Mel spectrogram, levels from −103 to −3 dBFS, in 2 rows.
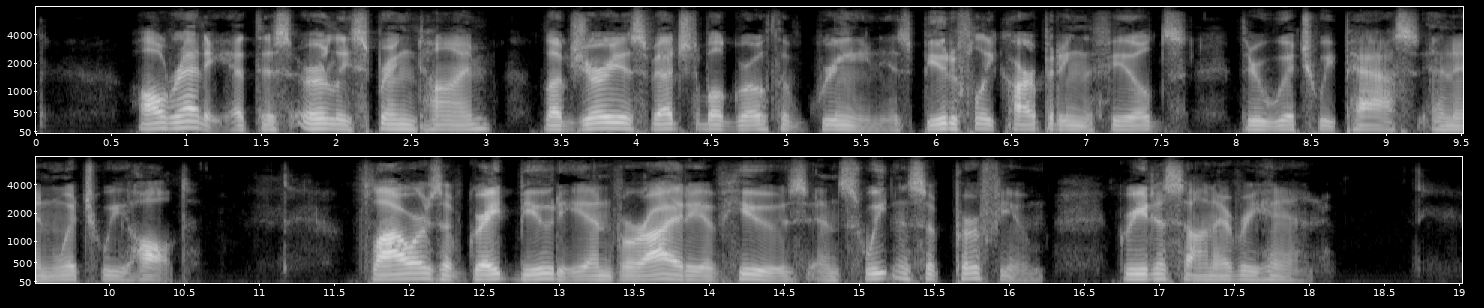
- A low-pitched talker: Yes, low, 105 Hz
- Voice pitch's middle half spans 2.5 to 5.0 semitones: Yes, average, 3.4 semitones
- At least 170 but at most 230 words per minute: No, slow, 135 wpm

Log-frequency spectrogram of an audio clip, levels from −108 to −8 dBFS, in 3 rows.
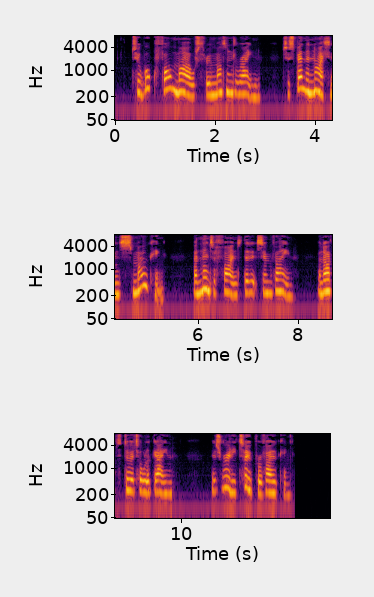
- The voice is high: Yes, high, 245 Hz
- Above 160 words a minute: No, average, 150 wpm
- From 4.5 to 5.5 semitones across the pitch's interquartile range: No, average, 3.1 semitones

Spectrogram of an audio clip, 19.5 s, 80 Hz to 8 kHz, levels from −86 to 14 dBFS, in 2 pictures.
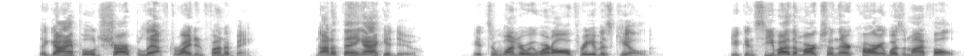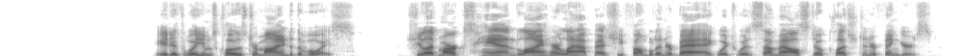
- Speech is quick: Yes, fast, 215 wpm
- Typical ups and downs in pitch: No, wide, 5.7 semitones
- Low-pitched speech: Yes, low, 130 Hz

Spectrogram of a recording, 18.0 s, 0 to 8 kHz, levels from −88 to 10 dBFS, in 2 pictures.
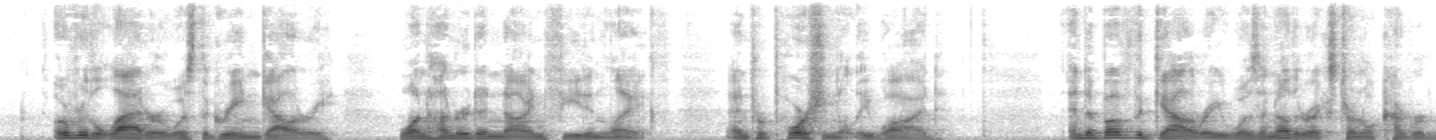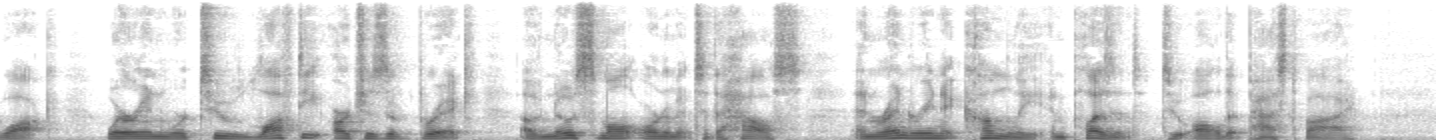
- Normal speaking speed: Yes, average, 170 wpm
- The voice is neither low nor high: No, low, 110 Hz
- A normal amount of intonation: Yes, average, 4.5 semitones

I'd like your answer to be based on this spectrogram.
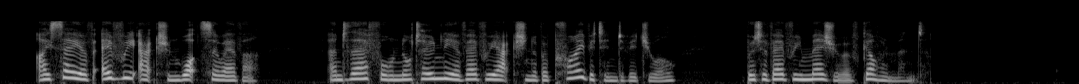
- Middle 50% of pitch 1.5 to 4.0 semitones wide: Yes, average, 3.7 semitones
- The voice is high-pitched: Yes, high, 220 Hz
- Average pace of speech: No, slow, 130 wpm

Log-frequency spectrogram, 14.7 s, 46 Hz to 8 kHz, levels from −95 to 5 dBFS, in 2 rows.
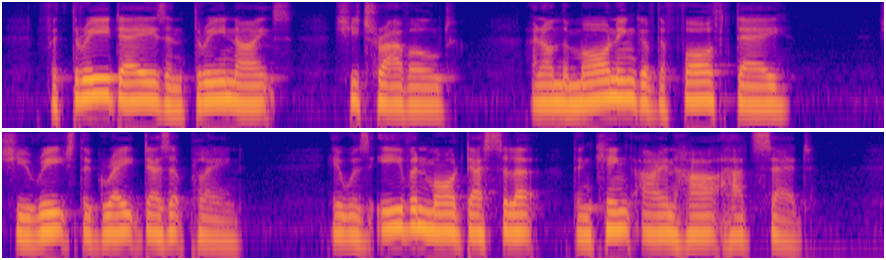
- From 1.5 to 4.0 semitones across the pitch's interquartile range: Yes, average, 3.2 semitones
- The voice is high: No, low, 135 Hz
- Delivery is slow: Yes, slow, 130 wpm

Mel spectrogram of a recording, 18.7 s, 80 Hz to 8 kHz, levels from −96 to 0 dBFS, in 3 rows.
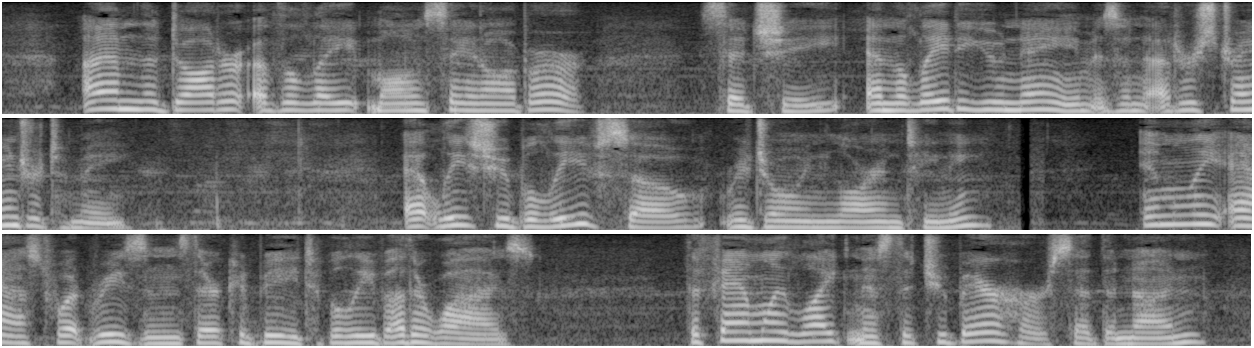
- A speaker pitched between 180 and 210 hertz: Yes, medium, 185 Hz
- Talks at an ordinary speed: Yes, average, 160 wpm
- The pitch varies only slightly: No, average, 3.8 semitones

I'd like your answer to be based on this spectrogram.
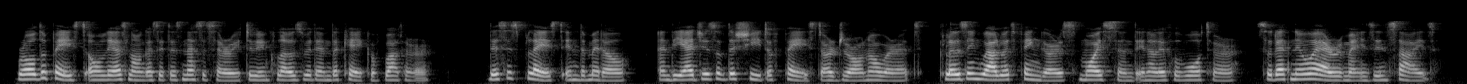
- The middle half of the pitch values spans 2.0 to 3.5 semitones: Yes, average, 2.7 semitones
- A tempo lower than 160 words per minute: No, fast, 205 wpm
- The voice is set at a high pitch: Yes, high, 205 Hz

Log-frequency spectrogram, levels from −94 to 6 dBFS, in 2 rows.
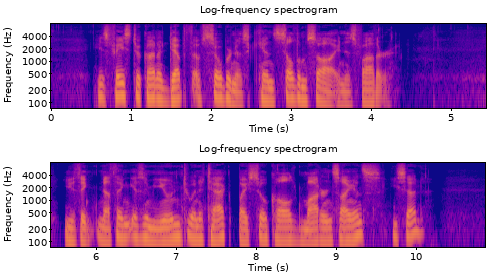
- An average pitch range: Yes, average, 3.7 semitones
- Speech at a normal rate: Yes, average, 160 wpm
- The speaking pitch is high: No, low, 115 Hz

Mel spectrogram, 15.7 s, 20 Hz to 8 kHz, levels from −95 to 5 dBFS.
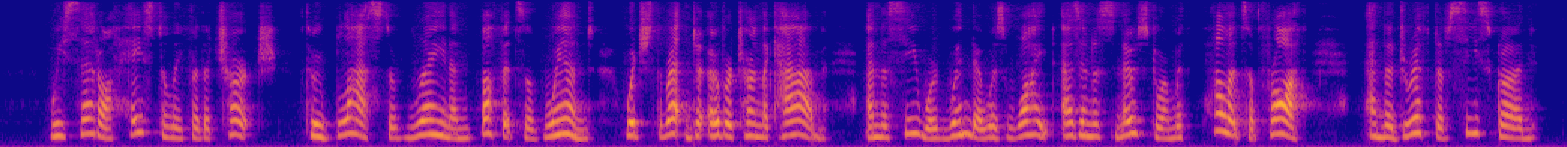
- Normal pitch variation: Yes, average, 4.6 semitones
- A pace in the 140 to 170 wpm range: Yes, average, 155 wpm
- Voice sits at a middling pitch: No, very high, 250 Hz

